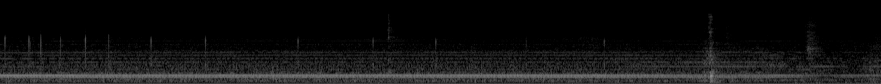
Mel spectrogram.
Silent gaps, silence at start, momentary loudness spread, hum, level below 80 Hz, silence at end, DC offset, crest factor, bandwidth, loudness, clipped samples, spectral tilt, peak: none; 0 s; 5 LU; none; -70 dBFS; 0 s; 0.2%; 18 dB; 11.5 kHz; -43 LUFS; under 0.1%; -5.5 dB/octave; -24 dBFS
